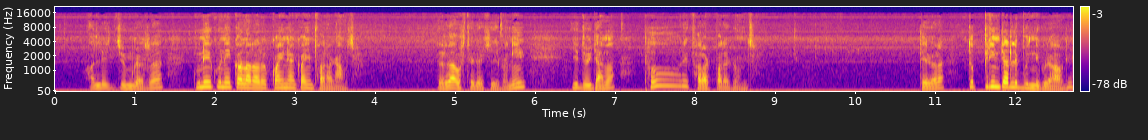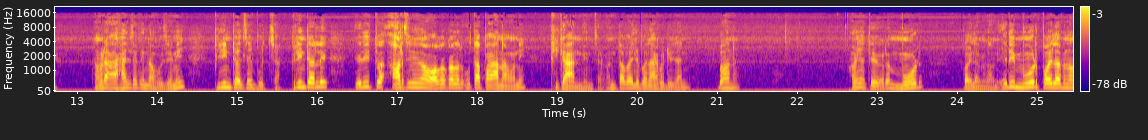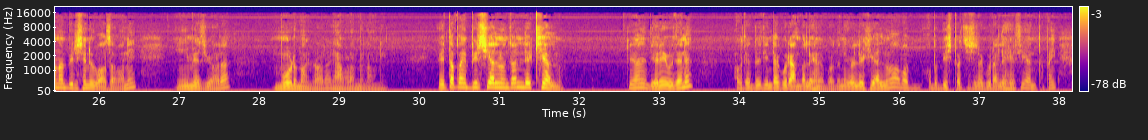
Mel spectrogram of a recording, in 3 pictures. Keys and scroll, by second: 0.2 ctrl+space, 3.5 ctrl+space.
